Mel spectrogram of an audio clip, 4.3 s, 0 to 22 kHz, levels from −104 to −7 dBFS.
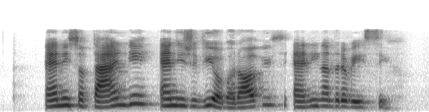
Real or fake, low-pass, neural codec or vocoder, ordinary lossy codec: fake; 7.2 kHz; codec, 16 kHz, 0.8 kbps, ZipCodec; none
